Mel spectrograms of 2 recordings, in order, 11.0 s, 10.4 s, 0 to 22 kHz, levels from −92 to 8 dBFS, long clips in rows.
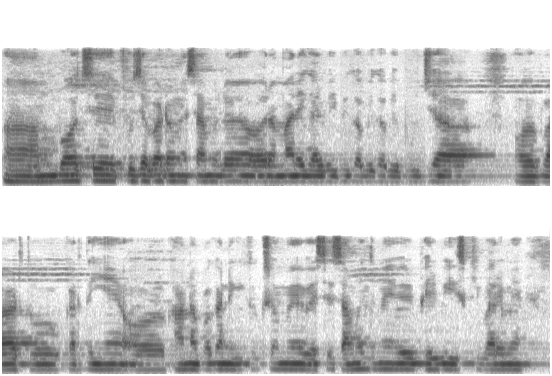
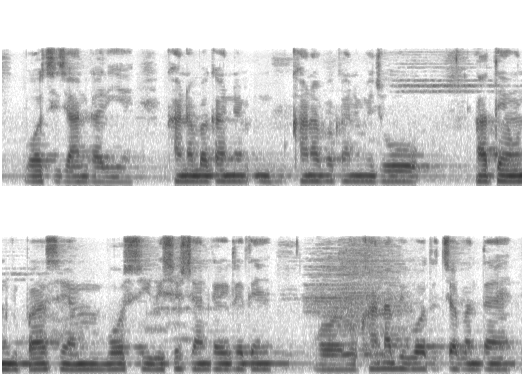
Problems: background sounds at intervals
